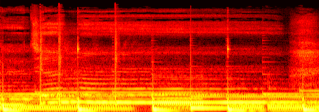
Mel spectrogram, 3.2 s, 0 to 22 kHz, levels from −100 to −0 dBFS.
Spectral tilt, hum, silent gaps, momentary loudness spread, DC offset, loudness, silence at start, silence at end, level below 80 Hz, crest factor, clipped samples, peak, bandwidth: -8 dB/octave; none; none; 3 LU; under 0.1%; -20 LUFS; 0 s; 0 s; -24 dBFS; 12 dB; under 0.1%; -6 dBFS; 16 kHz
